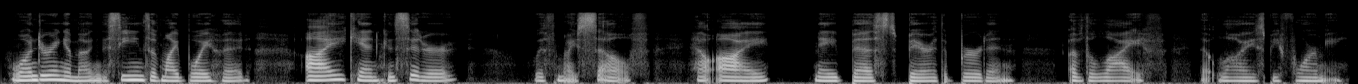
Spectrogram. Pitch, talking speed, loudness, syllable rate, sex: 175 Hz, 115 wpm, -19 LUFS, 3.7 syllables/s, female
